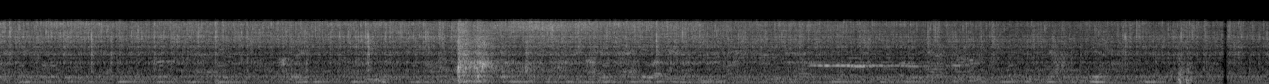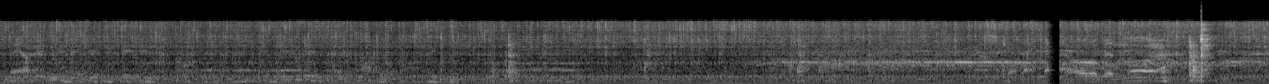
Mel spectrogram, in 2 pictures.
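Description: Food sizzles and fries steadily in a pan over low heat, a continuous soft crackling hiss close by with occasional small clinks of a utensil, no talking.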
